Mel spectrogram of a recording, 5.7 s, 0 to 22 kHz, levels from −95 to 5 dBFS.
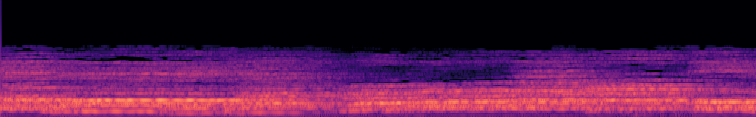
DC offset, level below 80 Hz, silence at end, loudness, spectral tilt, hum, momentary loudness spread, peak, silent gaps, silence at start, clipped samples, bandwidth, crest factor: under 0.1%; -66 dBFS; 0 s; -28 LUFS; -11 dB/octave; none; 5 LU; -14 dBFS; none; 0 s; under 0.1%; 5 kHz; 14 dB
